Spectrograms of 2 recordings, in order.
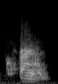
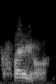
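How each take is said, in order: First: The word is squeezed into one syllable. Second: The word is said with two syllables. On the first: This is how one particular person says it. "She calls them crown" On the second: This is the usual way to say it. "Aren't crayon to her"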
